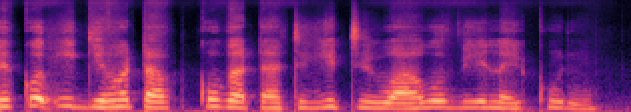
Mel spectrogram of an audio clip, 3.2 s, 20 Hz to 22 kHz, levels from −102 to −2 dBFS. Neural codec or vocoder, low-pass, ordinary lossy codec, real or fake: codec, 44.1 kHz, 2.6 kbps, DAC; none; none; fake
